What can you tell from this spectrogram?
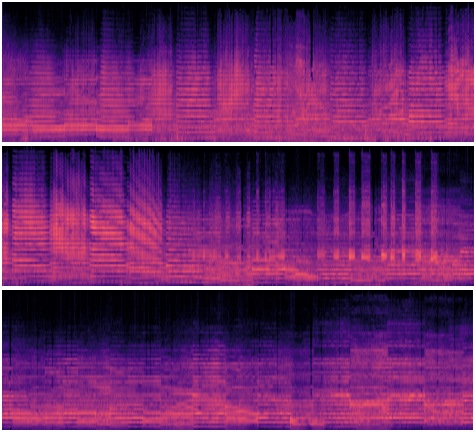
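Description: Sirens of several Dutch emergency vehicles passing in convoy, many two-tone sirens sounding at once and out of step with each other. A low rising-and-falling wail sounds a few seconds in, and a rapid pulsing tone joins around the middle.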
